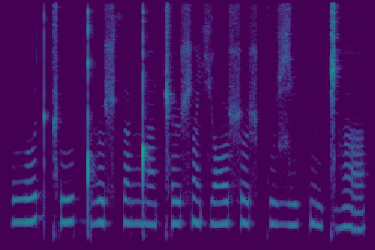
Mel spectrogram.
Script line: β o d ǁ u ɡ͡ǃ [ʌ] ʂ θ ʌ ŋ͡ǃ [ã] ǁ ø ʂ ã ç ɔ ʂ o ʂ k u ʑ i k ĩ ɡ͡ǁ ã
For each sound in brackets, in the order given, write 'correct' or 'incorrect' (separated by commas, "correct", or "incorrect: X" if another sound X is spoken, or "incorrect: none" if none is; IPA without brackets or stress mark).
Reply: incorrect: ə˞, correct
